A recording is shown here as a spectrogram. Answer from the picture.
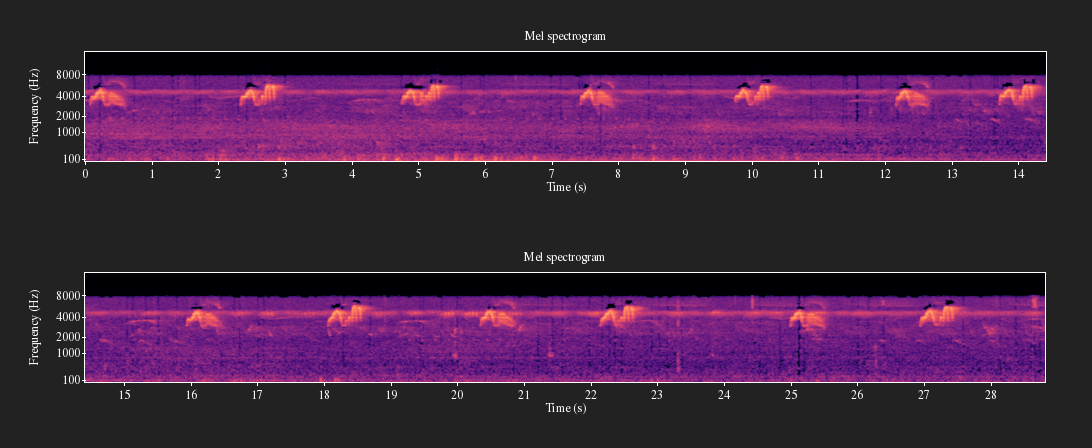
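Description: A single bird repeating one short, high call about every two seconds, over a faint steady high-pitched whine.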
